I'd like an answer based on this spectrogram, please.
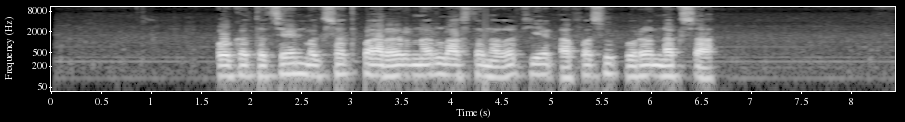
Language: Ormuri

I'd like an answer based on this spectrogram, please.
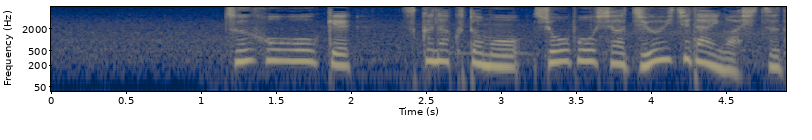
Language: Japanese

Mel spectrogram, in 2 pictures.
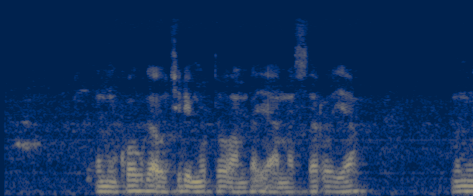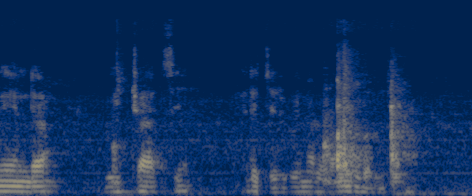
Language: Kinyarwanda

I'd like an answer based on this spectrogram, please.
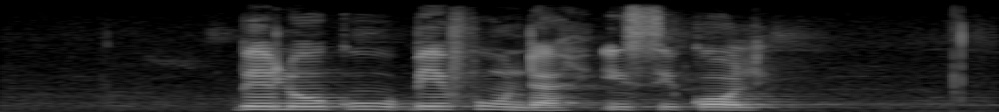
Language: Zulu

